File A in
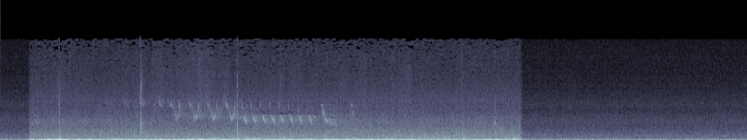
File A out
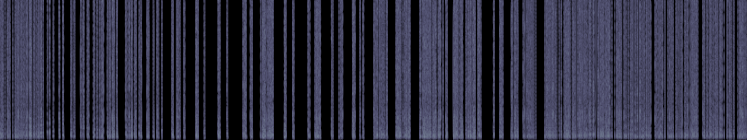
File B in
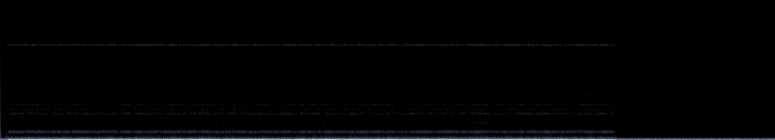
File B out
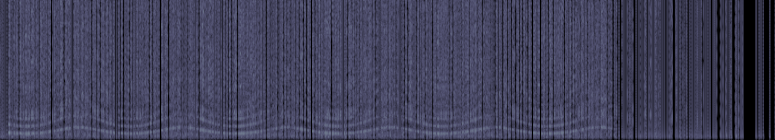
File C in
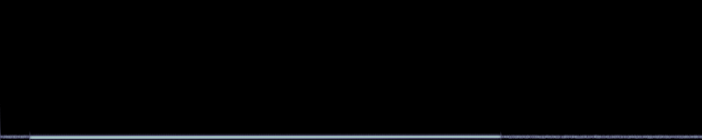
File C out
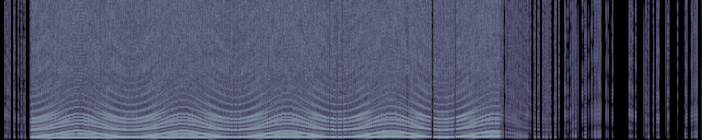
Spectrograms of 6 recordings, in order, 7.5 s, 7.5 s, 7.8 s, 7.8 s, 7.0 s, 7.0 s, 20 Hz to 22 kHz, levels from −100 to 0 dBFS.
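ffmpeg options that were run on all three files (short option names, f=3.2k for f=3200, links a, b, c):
-af "aecho=1:1:532|1064:0.0668|0.0154,acrusher=samples=30:mix=1:aa=0.000001:lfo=1:lforange=18:lforate=0.96,asoftclip=type=hard:threshold=-15dB,acompressor=threshold=-27dB:ratio=10,aresample=8000,aresample=44100,aeval=exprs='max(val(0),0)':c=same,acrusher=bits=7:mix=0:aa=0.000001,crystalizer=i=2.5:c=0,highpass=f=550:w=0.5412,highpass=f=550:w=1.3066"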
